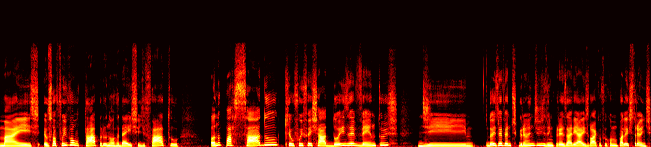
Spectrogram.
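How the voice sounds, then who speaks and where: On a very clean, dry, close recording with no echo and a silent background, a woman with a fairly high pitch speaks at a fairly slow pace with ordinary pitch variation. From Rio de Janeiro, Brazil. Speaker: communication and public speaking coach. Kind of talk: podcast interview.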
